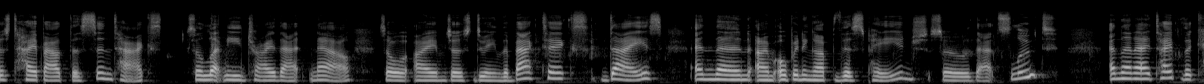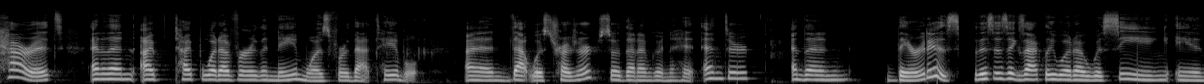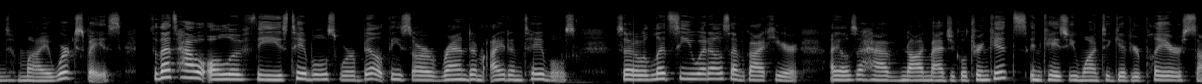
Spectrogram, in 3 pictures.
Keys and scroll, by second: 1.6 shift+super+Home, 2.1 BackSpace, 3.2 `, 5.3-6.4 typing, 9.3-12.1 typing, 15.7-16.7 typing, 18.3 Return, 19.7 Up, 21.7 super+e, 24.8 super+e, 25.5 super+w, 29.7 super+e.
